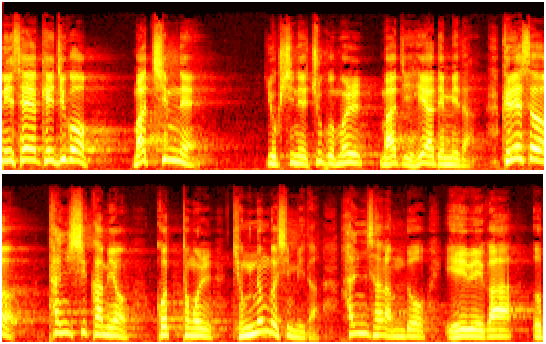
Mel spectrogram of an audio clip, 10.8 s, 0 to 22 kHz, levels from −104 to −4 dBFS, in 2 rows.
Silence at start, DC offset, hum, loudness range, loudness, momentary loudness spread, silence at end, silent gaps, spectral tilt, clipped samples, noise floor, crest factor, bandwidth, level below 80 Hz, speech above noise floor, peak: 0 s; under 0.1%; none; 3 LU; -17 LUFS; 11 LU; 0 s; none; -4 dB/octave; under 0.1%; -54 dBFS; 18 dB; 15 kHz; -56 dBFS; 37 dB; 0 dBFS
